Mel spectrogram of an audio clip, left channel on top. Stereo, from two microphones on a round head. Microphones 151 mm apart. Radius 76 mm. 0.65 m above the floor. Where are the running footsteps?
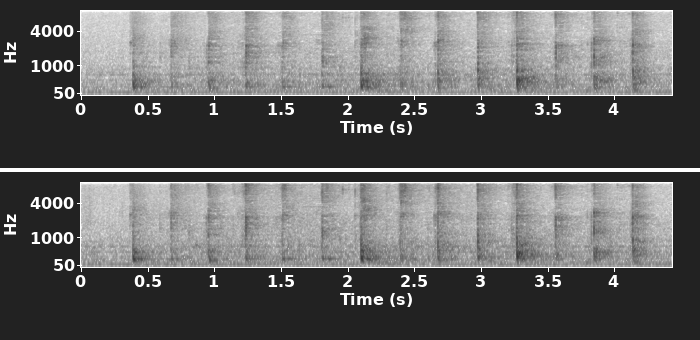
70° right (ahead or behind), 3 m; by 4.2 s 15° right (ahead or behind), 2.5 m.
